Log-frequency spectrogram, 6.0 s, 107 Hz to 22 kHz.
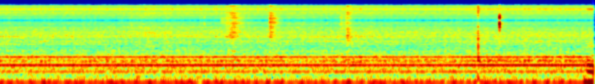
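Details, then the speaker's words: Shopsmith 10ER with Leeson 3/4 HP 2500 rpm DC motor and KBMD240D controller, after truing pulleys, no belt guard, high range up to 8260 rpm: smooth constant hum, slight vibration around 3000 rpm; runs normally. "bad a little bit of vibration at right at 3,000 RPM high range not bad though not bad not bad"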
